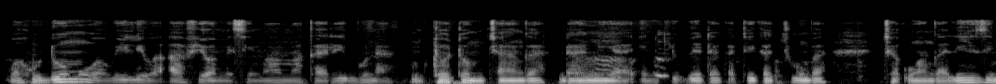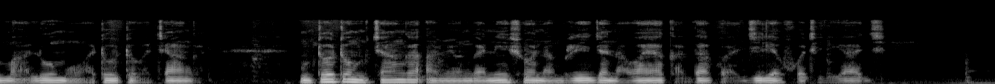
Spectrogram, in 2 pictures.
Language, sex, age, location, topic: Swahili, male, 18-24, Kisumu, health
